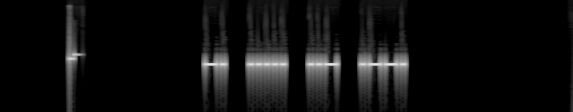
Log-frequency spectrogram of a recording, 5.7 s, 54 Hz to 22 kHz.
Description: Morse code, heard as a keyed tone, about 32 wpm, spaced as for 22 wpm, 700 Hz. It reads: N5UP
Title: USA Call Signs - 2x Character Spacing - 30wpm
